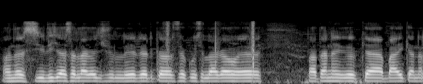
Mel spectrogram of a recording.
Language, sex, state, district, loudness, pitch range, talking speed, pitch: Hindi, male, Bihar, West Champaran, -13 LUFS, 150-155 Hz, 300 wpm, 155 Hz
